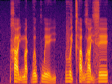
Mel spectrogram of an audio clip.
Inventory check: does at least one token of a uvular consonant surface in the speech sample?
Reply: no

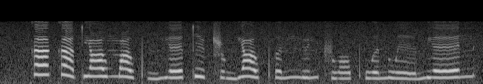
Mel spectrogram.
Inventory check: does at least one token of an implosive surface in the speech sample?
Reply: no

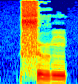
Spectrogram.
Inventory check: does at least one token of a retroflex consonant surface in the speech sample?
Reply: no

